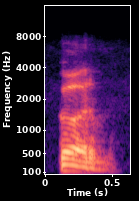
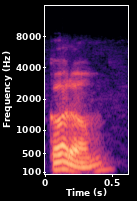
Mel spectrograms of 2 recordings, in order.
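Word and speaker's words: कर्म: This would be karm, karm. Not karam, but karm.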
